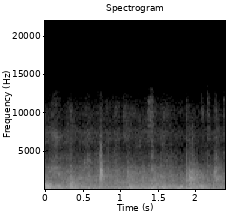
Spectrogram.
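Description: Low murmur of chatter in a hall, with a few faint knocks of footsteps on stage risers.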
